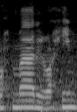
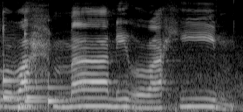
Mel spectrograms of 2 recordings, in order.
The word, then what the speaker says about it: রহমানির রহিম: যে বিসমিল্লাহির রহমানির রাহিম, আপনি পড়লেন রাহমানির রাহিম, এটা ভুল উচ্চারণ। এখানে রয়ের উপরে আছে জবর, এখানে আপনি রাহমানির রাহিম বললে এটা ভুল হবে, এখানে আপনাদেরকে পড়তে হবে রহমানির রহিম, রহমানির রহিম, অর্থাৎ র হরফ এখানে মোটা, এই জন্য আপনাকে আকার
